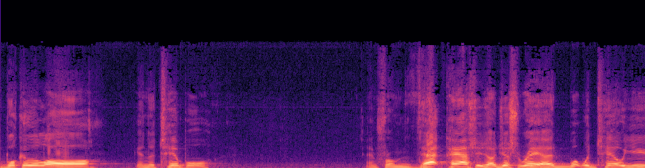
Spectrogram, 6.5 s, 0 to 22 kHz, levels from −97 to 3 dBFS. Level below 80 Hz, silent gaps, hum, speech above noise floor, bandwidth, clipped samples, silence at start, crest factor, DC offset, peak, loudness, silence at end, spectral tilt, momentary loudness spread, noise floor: -58 dBFS; none; none; 39 dB; 14.5 kHz; under 0.1%; 0 s; 16 dB; under 0.1%; 0 dBFS; -14 LUFS; 0 s; -5.5 dB/octave; 17 LU; -53 dBFS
